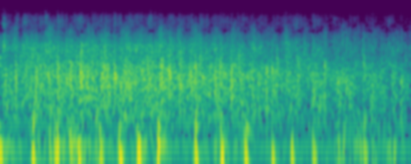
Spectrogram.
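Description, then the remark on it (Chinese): A church audience applauds in praise of God steadily for several seconds, a dense wash of many hands clapping with sharper individual claps standing out in an uneven rhythm, fairly loud and sustained throughout. “我们再一次鼓掌。”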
